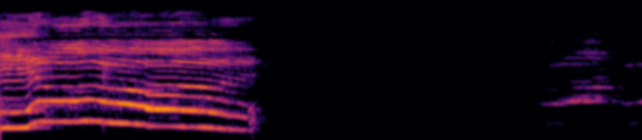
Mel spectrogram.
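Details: Boxer puppy Gizmo, indoors, howling along each time a recording of another puppy howling is played: one sustained tonal howl that rises, then slowly sags over about two seconds, followed by silence and a fainter, higher wavering howl.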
